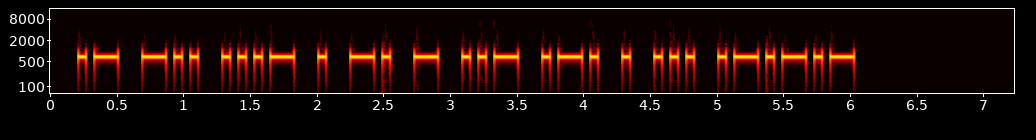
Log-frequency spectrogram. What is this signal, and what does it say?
Morse code, heard as a keyed tone, about 20 wpm, 700 Hz. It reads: ADVENTURES.
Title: Sentences with 2-Word Phrases - 20wpm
